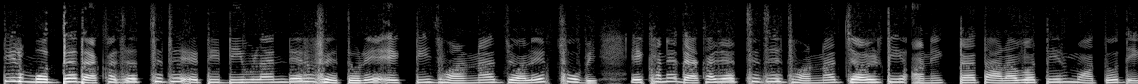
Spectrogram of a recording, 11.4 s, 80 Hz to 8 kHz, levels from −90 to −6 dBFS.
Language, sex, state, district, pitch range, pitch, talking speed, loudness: Bengali, female, West Bengal, Jalpaiguri, 225-280 Hz, 250 Hz, 125 wpm, -18 LUFS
